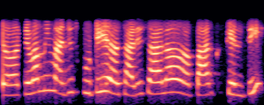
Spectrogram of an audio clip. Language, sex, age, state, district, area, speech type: Marathi, female, 18-30, Maharashtra, Washim, rural, conversation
